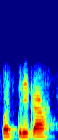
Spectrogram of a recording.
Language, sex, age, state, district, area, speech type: Marathi, female, 60+, Maharashtra, Nagpur, urban, conversation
